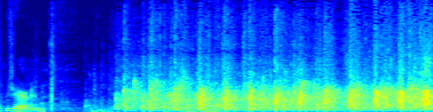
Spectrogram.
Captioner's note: applause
